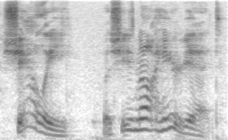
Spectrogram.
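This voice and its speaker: Guy doing a brisk proper office boss lady in a kids book, higher pitched voice. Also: huge pitch swings, gravelly, a little mellow, breathy edge, full character voice. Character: brisk, proper bespectacled woman supervisor.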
